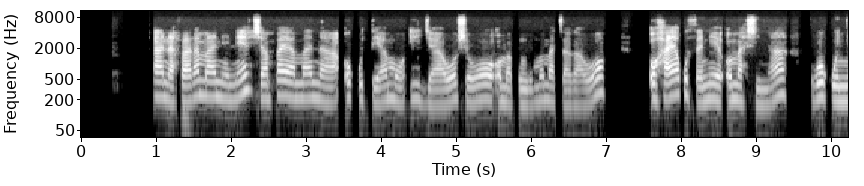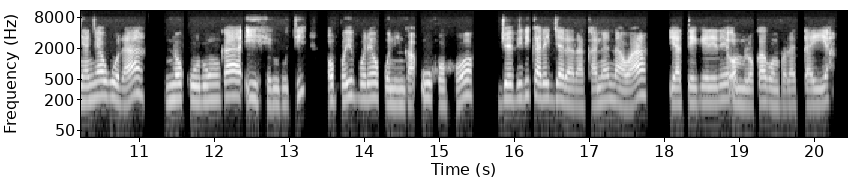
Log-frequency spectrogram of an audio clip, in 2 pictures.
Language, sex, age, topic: Oshiwambo, female, 25-35, agriculture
